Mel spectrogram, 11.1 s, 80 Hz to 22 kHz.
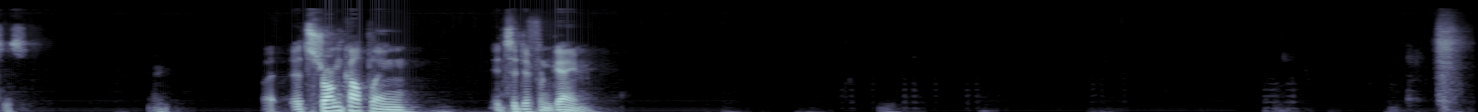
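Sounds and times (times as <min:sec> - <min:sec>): sharp burst of breath: 0:10.8 - 0:11.0.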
